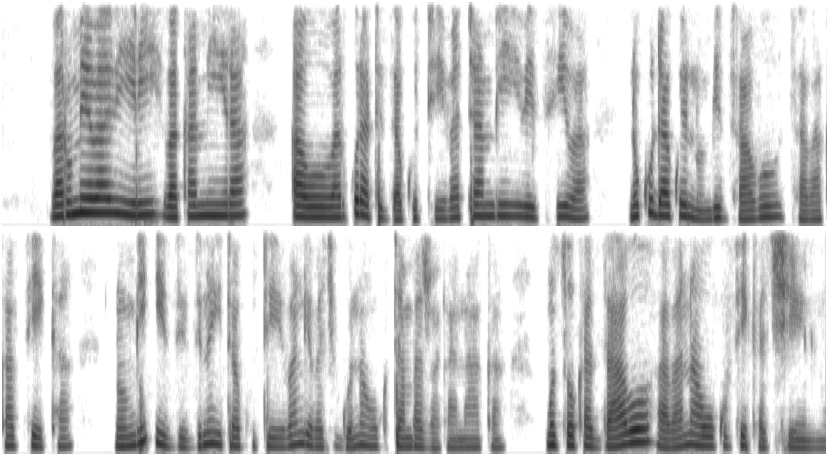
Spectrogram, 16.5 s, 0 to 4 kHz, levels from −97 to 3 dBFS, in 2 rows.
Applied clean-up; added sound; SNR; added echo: none; none; none; none.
